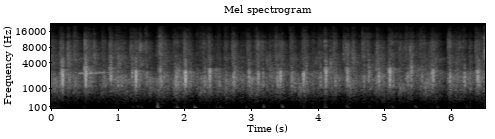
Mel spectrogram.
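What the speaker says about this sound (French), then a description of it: "on l'applaudit bien fort" Audience at an intimate concert applauding the singer, a moderate crowd clapping steadily with a few individual claps standing out, fairly close, with no talk over it.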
